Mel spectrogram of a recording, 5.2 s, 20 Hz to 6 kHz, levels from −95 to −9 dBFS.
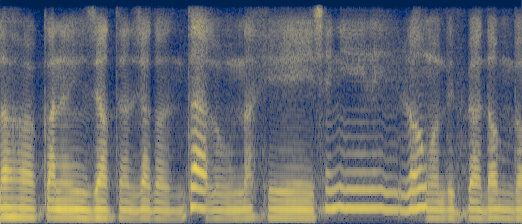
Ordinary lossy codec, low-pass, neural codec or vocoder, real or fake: none; 5.4 kHz; codec, 16 kHz in and 24 kHz out, 0.9 kbps, LongCat-Audio-Codec, four codebook decoder; fake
